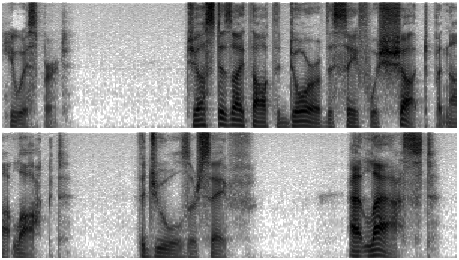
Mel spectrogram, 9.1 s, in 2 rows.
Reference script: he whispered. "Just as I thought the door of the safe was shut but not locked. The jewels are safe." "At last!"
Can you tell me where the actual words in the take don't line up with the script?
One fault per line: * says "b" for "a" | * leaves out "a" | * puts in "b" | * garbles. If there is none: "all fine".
all fine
